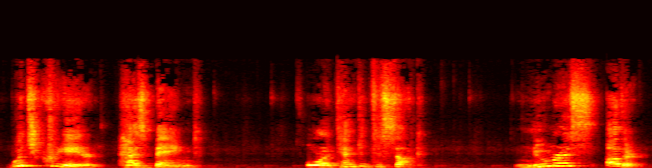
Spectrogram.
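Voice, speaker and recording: A YouTube host giving mock-serious commentary in an emphatic, halting, mock-official way, often checking in with listeners. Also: mid-range voice, a bit bright. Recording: roomy echo, distant from the mic.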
